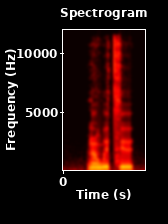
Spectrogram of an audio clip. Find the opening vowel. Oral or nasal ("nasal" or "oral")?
nasal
